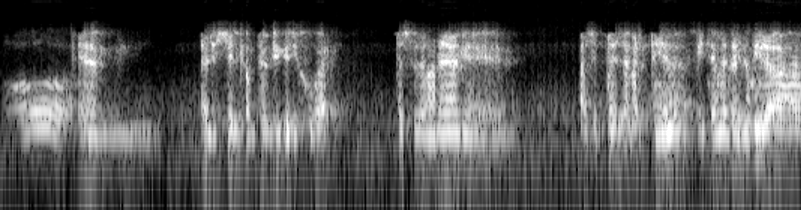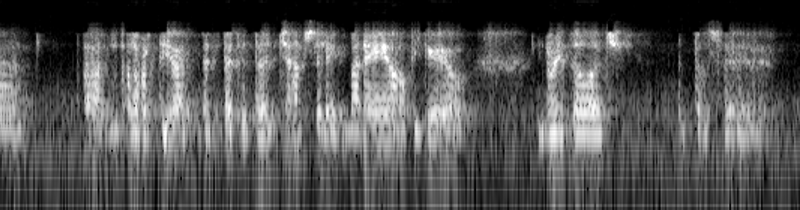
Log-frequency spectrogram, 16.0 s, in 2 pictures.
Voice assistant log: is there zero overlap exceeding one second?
No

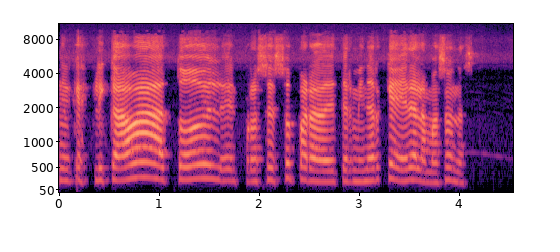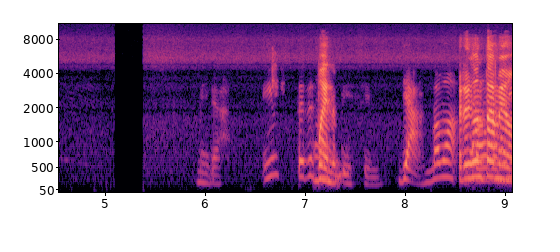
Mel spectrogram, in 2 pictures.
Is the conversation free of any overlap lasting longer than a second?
Yes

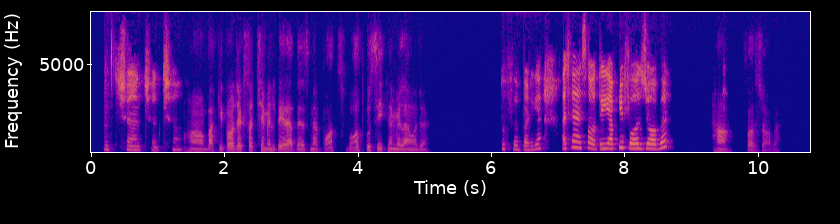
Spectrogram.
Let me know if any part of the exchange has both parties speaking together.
No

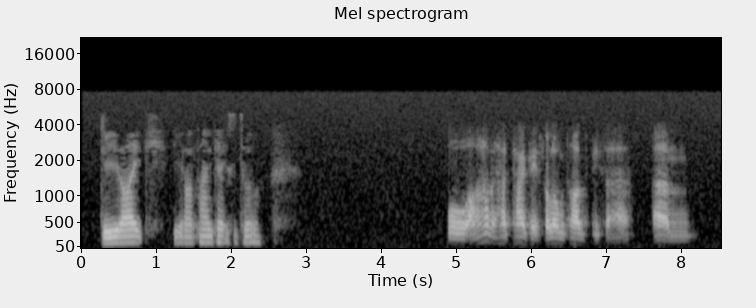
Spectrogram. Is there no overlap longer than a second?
Yes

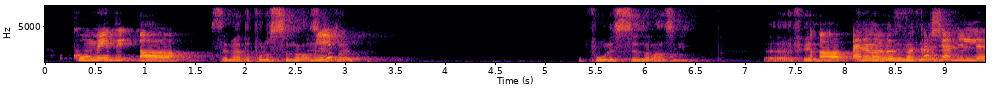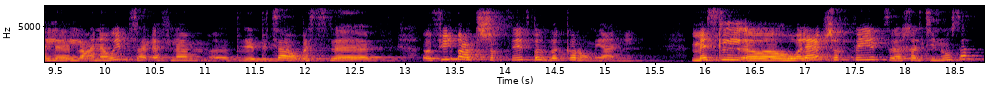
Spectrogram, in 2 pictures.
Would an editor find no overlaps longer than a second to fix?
No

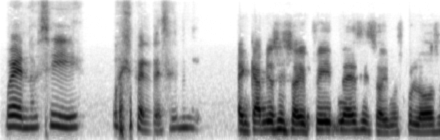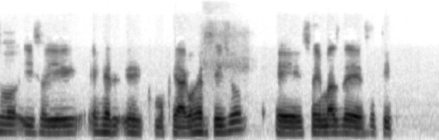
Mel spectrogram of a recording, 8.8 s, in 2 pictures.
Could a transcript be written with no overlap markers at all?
Yes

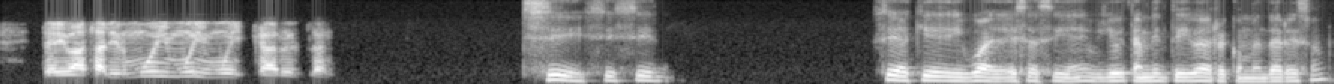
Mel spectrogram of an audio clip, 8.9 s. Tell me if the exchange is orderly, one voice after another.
Yes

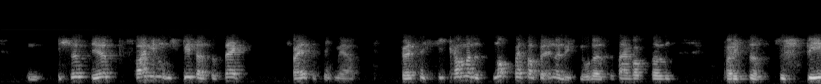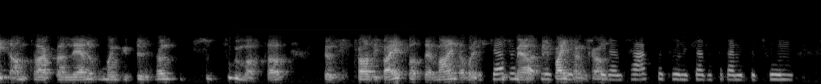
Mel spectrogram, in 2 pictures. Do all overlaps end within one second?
No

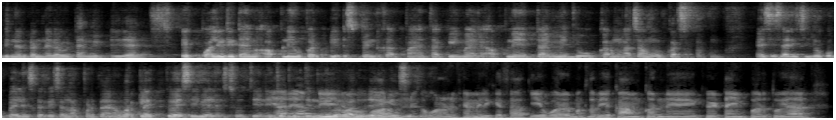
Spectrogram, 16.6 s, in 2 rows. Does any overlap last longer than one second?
Yes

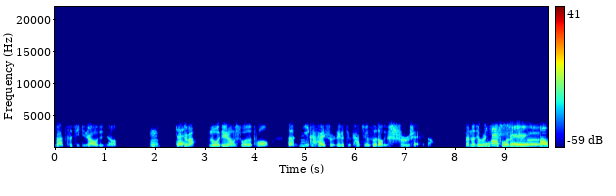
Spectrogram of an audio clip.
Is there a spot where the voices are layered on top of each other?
Yes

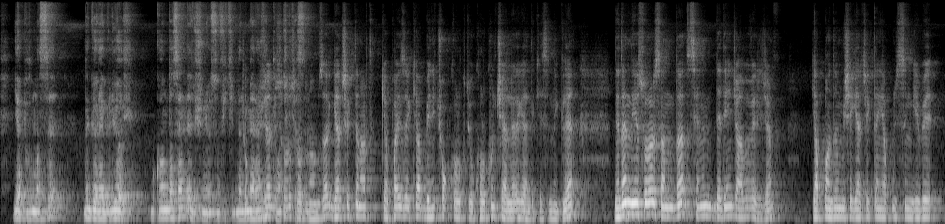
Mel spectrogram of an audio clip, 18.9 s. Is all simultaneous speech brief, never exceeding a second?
No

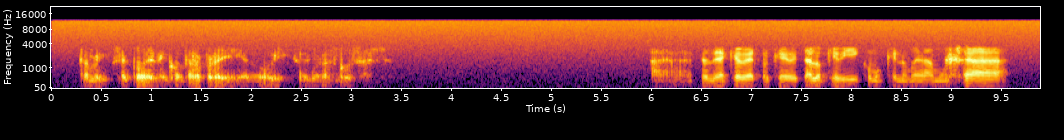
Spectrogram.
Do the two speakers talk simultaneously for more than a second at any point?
No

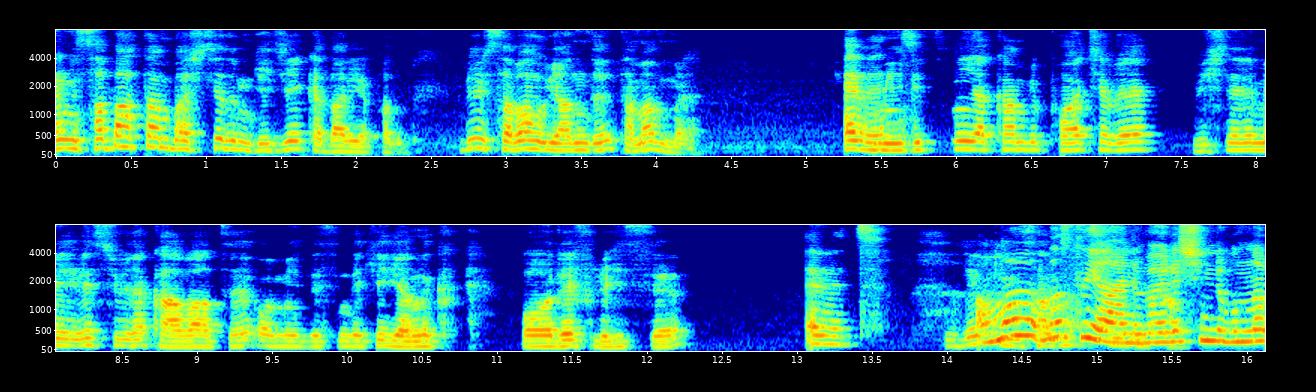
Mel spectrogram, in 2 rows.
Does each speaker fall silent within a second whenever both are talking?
No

